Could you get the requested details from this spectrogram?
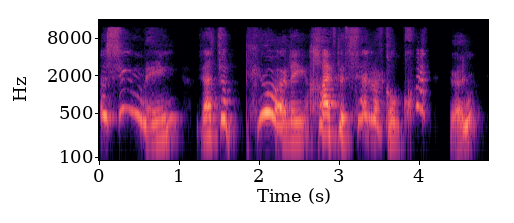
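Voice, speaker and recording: A woman voicing a snooty middle-aged European woman army major in a high-pitched, haughty voice, read aloud from a book. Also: huge pitch swings, slow pace, vocal fry, mellow, exaggerated voice.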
